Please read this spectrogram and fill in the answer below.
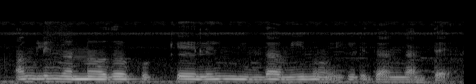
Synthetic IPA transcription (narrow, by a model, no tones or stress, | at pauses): ɐŋɡliŋɡɐnːoːd̪okukːeliŋɡind̪ɐmiːnṵɦiɽid̪aŋɡɐ̰nt̪ḛ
